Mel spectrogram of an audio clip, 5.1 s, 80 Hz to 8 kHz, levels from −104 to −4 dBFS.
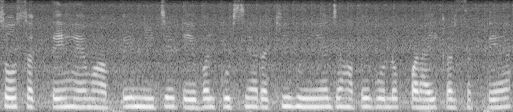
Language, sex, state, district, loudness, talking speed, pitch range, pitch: Hindi, male, Chhattisgarh, Raipur, -14 LUFS, 220 wpm, 210-225 Hz, 220 Hz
